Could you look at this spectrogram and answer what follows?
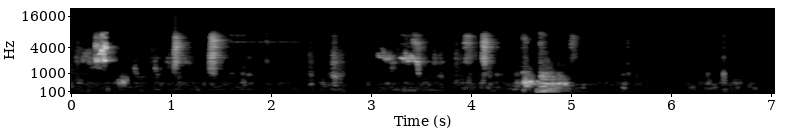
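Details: Pet budgerigar (parakeet), recorded 2.10.15, giving short scratchy chirps and chattering notes in irregular half-second bursts, a rougher lower note near the middle, then quieter scattered chirps with silent gaps between.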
